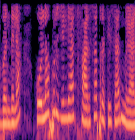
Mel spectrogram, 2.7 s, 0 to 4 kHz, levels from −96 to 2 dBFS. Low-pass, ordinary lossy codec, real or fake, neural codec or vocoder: 3.6 kHz; none; real; none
